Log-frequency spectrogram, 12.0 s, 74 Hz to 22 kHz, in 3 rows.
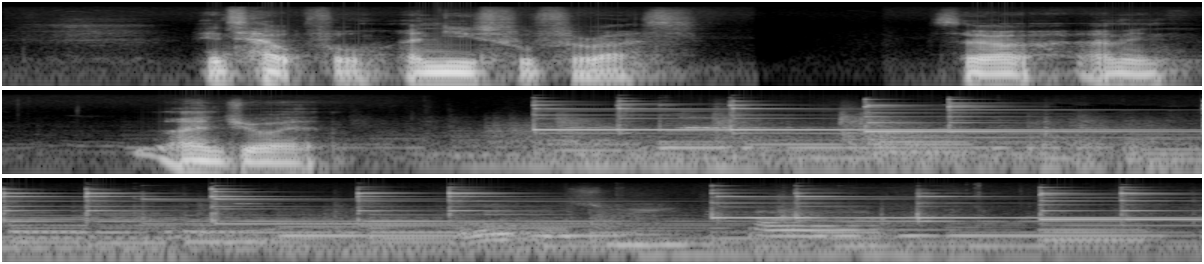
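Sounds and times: glockenspiel melody: 5.6s - 12.0s.

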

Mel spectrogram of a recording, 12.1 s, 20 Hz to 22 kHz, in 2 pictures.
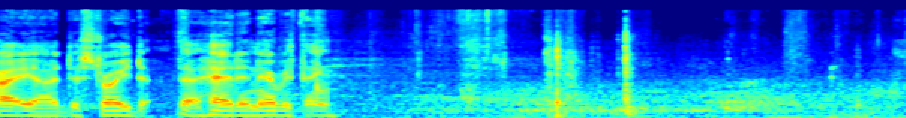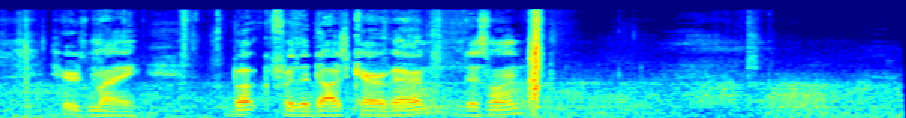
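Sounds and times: rumbling handling noise: 1.2s - 11.4s.

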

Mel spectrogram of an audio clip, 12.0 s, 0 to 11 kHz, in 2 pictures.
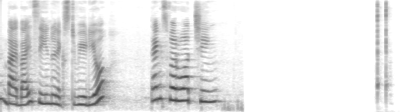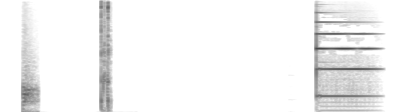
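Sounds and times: bright bell ding: 10.8s - 11.8s.

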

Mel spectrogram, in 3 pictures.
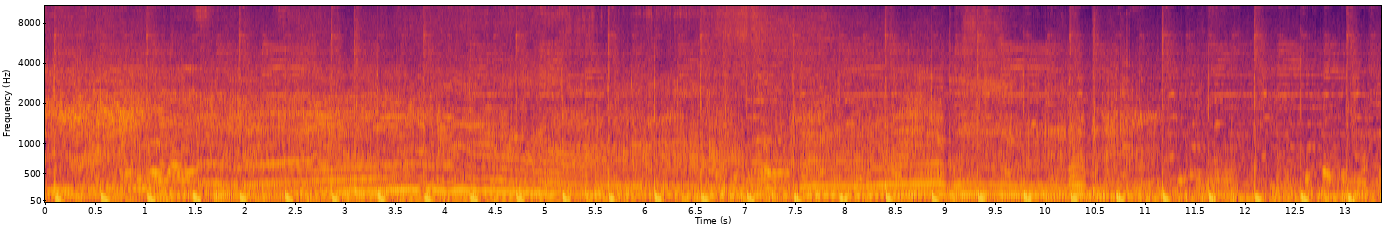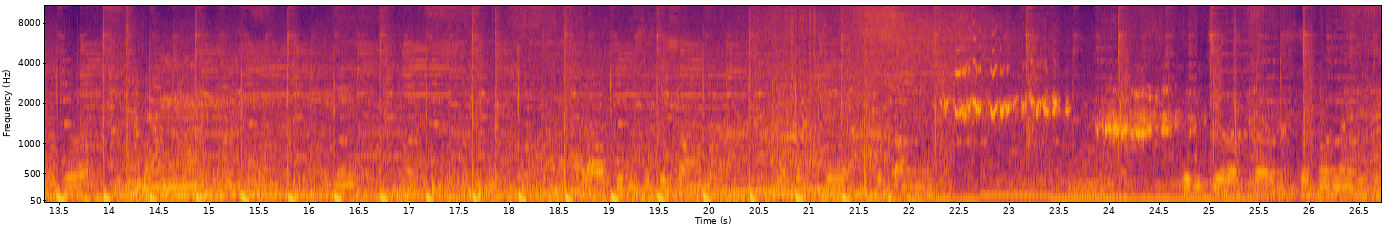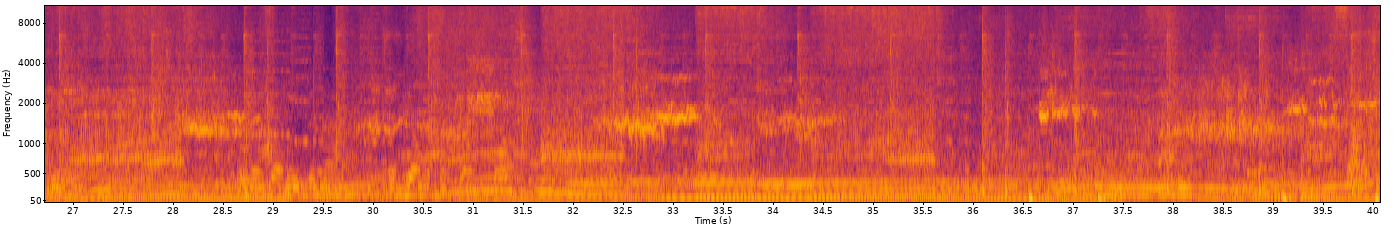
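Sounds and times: tyres squealing: 0.0s - 11.3s, 19.7s - 40.0s
racing buggy engine revving: 0.0s - 40.0s.

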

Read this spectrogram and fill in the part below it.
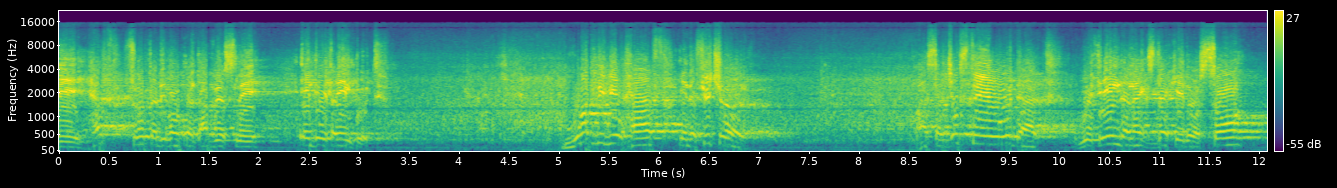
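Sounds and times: man speaking: 0.0s - 3.4s, 5.0s - 7.2s, 8.6s - 12.0s
low hum: 0.0s - 12.0s
cassette tape hiss: 2.2s - 5.5s.

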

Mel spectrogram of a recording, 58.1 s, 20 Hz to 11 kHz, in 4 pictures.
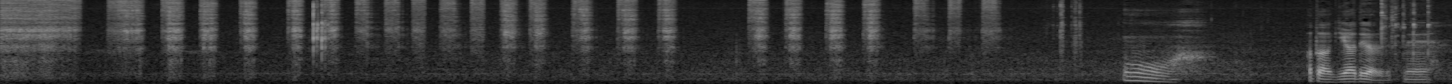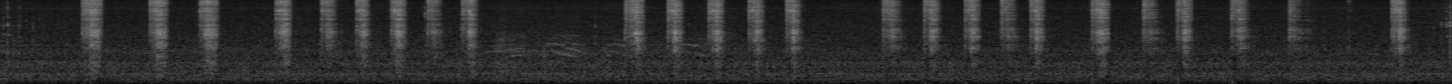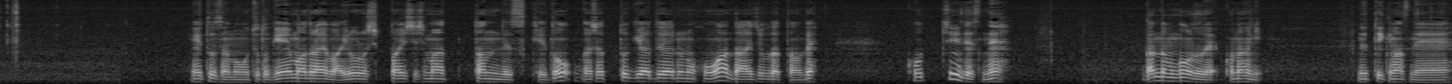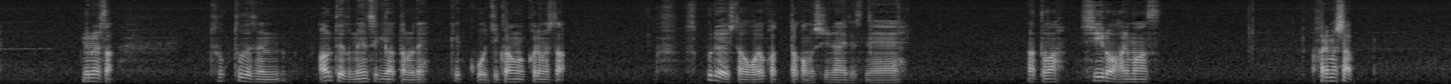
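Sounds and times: spray paint can hissing: 0.0s - 6.8s, 7.4s - 10.0s, 15.3s - 19.4s, 20.8s - 22.6s, 23.3s - 27.6s, 28.4s - 28.6s.

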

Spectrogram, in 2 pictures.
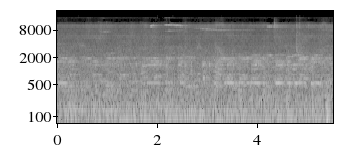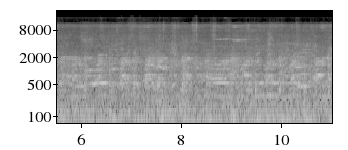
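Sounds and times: faint music: 0.0s - 11.0s
people's voices: 0.0s - 11.0s
steady low rumble: 0.0s - 11.0s.

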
